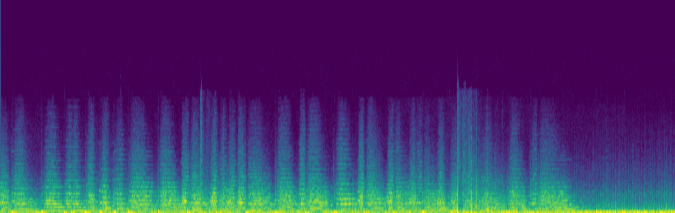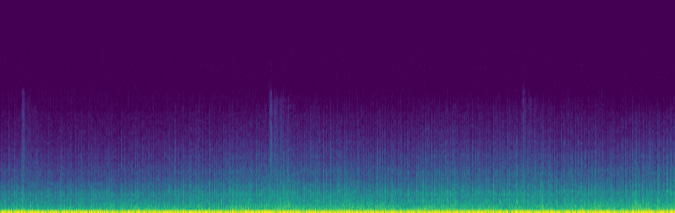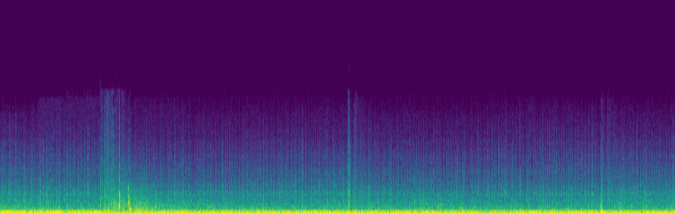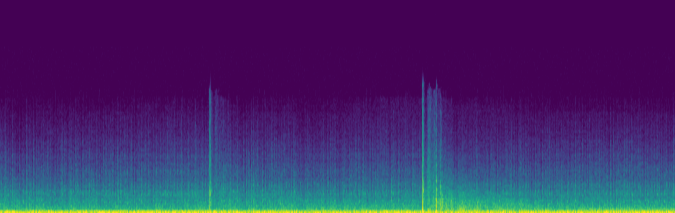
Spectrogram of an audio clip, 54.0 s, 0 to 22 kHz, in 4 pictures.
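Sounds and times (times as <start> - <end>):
cannon shots: 0.0 - 54.0
steady low hum: 0.0 - 54.0.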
